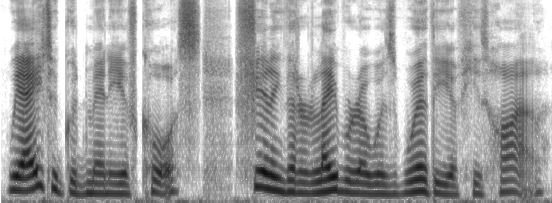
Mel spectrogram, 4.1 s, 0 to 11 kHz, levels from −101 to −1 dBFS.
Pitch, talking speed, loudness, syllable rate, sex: 180 Hz, 230 wpm, -19 LUFS, 6.1 syllables/s, female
